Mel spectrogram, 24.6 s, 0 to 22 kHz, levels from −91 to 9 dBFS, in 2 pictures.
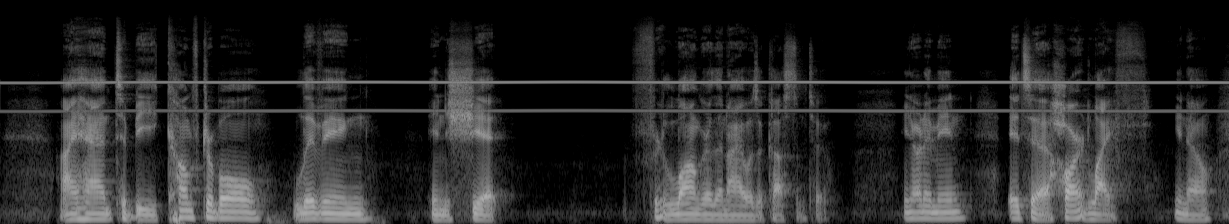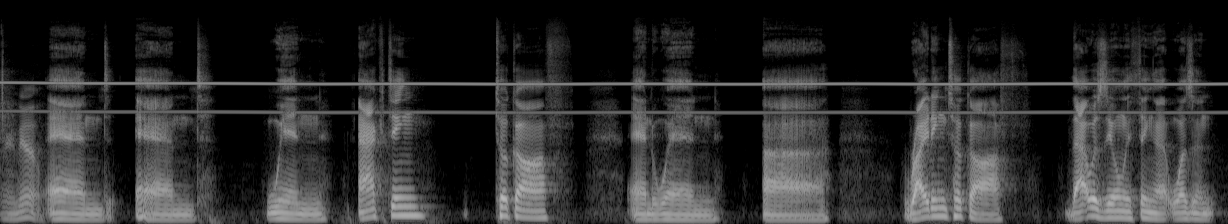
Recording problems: high-pitched whine; loud; throughout; 4.5 kHz, 7 dB below the speech

